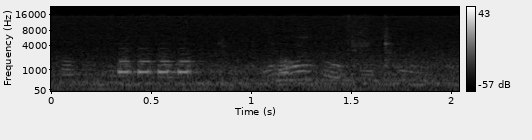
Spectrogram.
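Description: An electronic beeper sounding four short, quick beeps of one steady pitch about half a second in.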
